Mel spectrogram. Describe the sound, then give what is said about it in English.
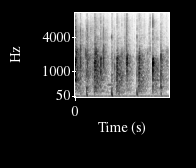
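An audience claps together for the Lord Jesus, a patter of sharp, slightly uneven hand claps in quick succession, fairly soft overall with no voices over it. “Clap for the Lord Jesus.”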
